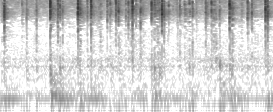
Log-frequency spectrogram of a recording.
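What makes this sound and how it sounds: Long acrylic nails and fingertips type on the hollow key caps of a dark grey plastic laptop keyboard, producing a rapid, uneven run of sharp, bright clicks and taps. Each tap is short and dry, over a steady low hum underneath.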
